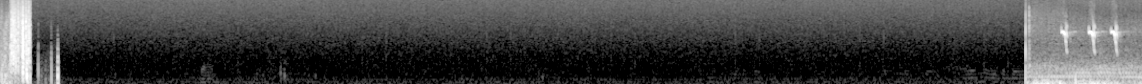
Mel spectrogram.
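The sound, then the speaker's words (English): After a long silence, a burst of rustling noise carries three or four quick, high-pitched chirps of wild birds in rapid succession, fairly faint against the hiss. A wild female, gathering nesting material with a piece of grass in her bill, has joined a male. “She's still got that piece of grass in her bill.”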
